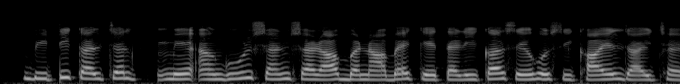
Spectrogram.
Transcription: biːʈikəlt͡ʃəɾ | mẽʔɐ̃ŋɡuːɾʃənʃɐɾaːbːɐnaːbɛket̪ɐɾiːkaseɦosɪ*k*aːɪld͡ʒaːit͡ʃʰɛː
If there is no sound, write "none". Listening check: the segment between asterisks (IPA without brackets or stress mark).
kʰ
